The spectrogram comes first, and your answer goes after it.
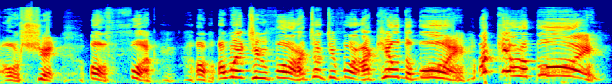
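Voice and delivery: hammed-up horror building to a shout; mock panic. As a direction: start shaken, climb to loud, high wailing panic. Acting Bruno panicking over the killing.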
